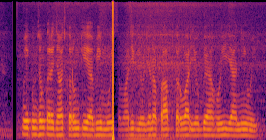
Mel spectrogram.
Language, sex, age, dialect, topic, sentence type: Magahi, male, 56-60, Northeastern/Surjapuri, banking, question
